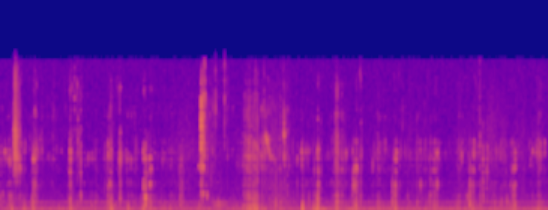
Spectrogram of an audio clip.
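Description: Close-miked chewing of a mouthful of Caesar salad: irregular crisp crunches and mouth sounds, with one sharper crunch about two and a half seconds in.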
